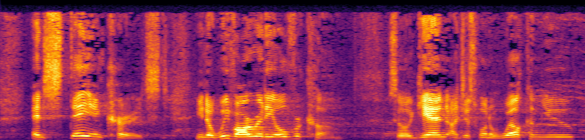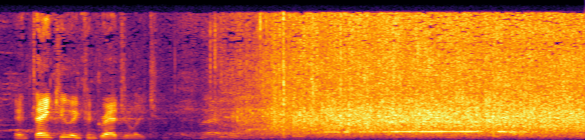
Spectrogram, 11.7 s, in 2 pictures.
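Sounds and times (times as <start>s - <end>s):
speech: 0.3s - 8.3s
audience clapping: 7.9s - 11.6s.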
